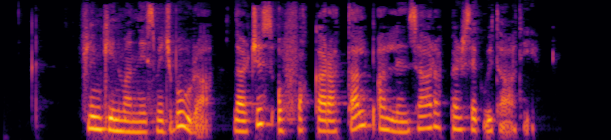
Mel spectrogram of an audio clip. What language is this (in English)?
Maltese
